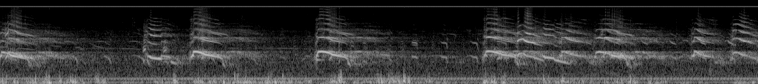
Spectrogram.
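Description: Birds calling over and over, short calls that drop in pitch, sometimes several at once, over a steady low hum.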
